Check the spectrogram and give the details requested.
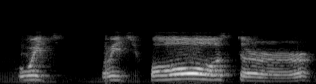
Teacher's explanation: you're pronouncing that WH like it's HW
